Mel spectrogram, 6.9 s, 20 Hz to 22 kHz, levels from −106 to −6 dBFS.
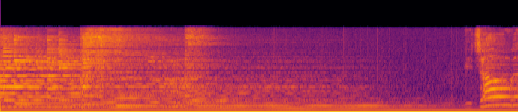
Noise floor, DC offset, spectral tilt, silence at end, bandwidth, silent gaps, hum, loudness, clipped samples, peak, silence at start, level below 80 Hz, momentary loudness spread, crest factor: -52 dBFS; 20%; -1.5 dB/octave; 0 s; 8.4 kHz; none; none; -26 LUFS; under 0.1%; -6 dBFS; 0 s; -68 dBFS; 21 LU; 20 dB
